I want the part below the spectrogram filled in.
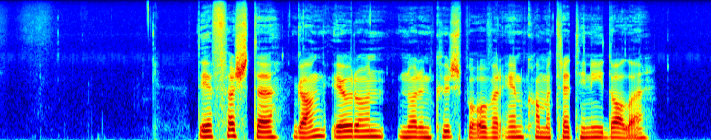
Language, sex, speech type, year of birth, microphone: Norwegian, male, read, 1978, Sennheiser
